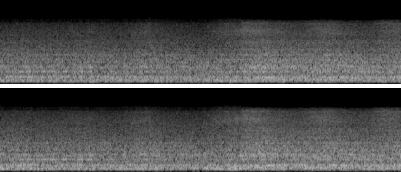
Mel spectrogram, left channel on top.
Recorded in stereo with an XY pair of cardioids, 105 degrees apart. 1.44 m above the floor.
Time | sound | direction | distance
0.0 | an engine running | 60° right | 1.3 m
